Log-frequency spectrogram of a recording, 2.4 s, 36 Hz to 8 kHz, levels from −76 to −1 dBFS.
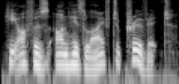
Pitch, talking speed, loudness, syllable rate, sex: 120 Hz, 200 wpm, -15 LUFS, 4.5 syllables/s, male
